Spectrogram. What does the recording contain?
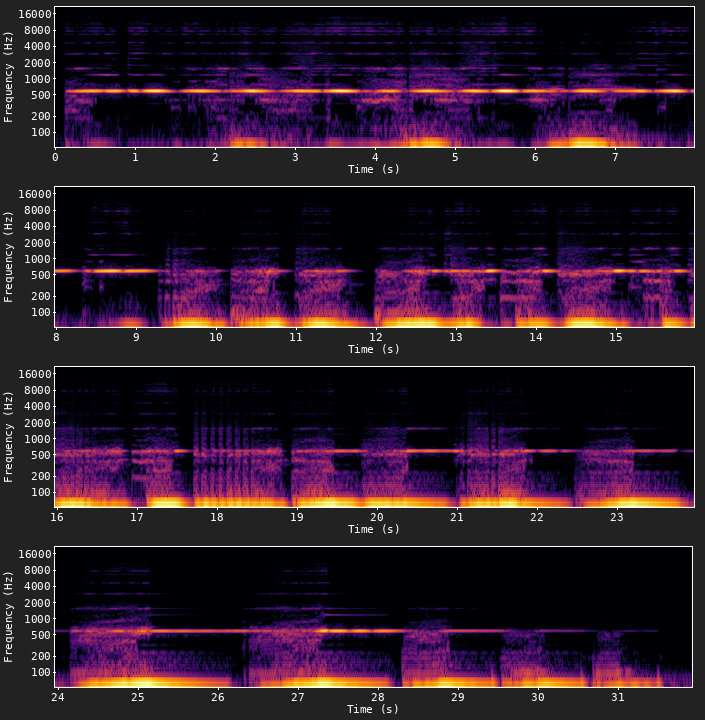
bohemia glass glasses wine flute violin jangle tinkle clank cling clang clink chink ring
